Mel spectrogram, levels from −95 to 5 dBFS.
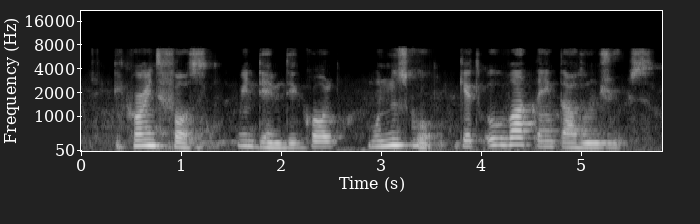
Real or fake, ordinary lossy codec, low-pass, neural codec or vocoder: fake; none; 7.2 kHz; codec, 16 kHz, 4 kbps, X-Codec, HuBERT features, trained on LibriSpeech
